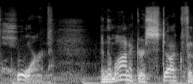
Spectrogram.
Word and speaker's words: Horne: who during roll call accidentally pronounced his surname as horse instead of horn and the moniker stuck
